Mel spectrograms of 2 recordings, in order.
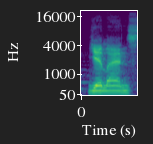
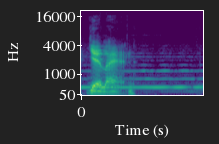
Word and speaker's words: Yelan: of my brain because i want to pronounce it yelan but then that that is like me putting like an english spin like a roman high spin to that name when like i guess subconsciously or maybe even consciously i know that the pronunciation of that is yet and with the like the proper tones and everything but i don't want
